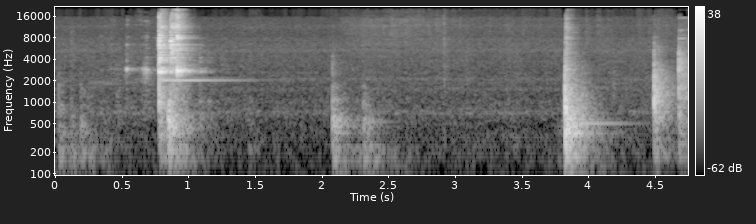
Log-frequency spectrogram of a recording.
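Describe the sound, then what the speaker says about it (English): Dirty dishes being cleared from a kitchen counter produce a few sharp clinks and clatters of glass, cutlery and plates, spaced out in short bursts with quiet gaps between them. "Get my dirty dishes out of the way."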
